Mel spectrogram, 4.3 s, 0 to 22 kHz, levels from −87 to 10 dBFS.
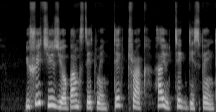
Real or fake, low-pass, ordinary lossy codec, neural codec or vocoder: fake; none; none; autoencoder, 48 kHz, 128 numbers a frame, DAC-VAE, trained on Japanese speech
